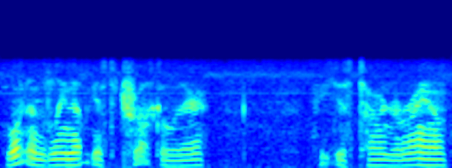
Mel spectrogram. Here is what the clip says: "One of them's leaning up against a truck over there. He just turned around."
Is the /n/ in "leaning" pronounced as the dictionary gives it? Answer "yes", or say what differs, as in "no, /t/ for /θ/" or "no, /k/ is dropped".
no, /n/ is dropped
